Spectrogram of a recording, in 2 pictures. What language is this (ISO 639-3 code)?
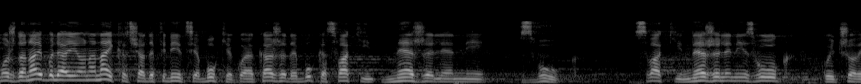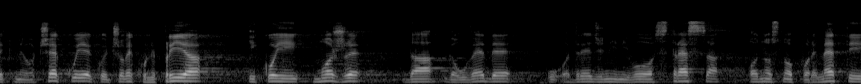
srp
